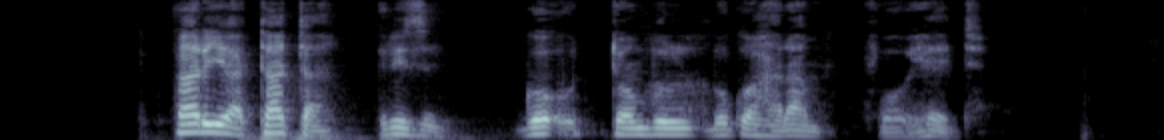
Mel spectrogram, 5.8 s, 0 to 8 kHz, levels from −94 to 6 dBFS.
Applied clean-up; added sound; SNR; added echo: neural mask model DeepFilterNet 3.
